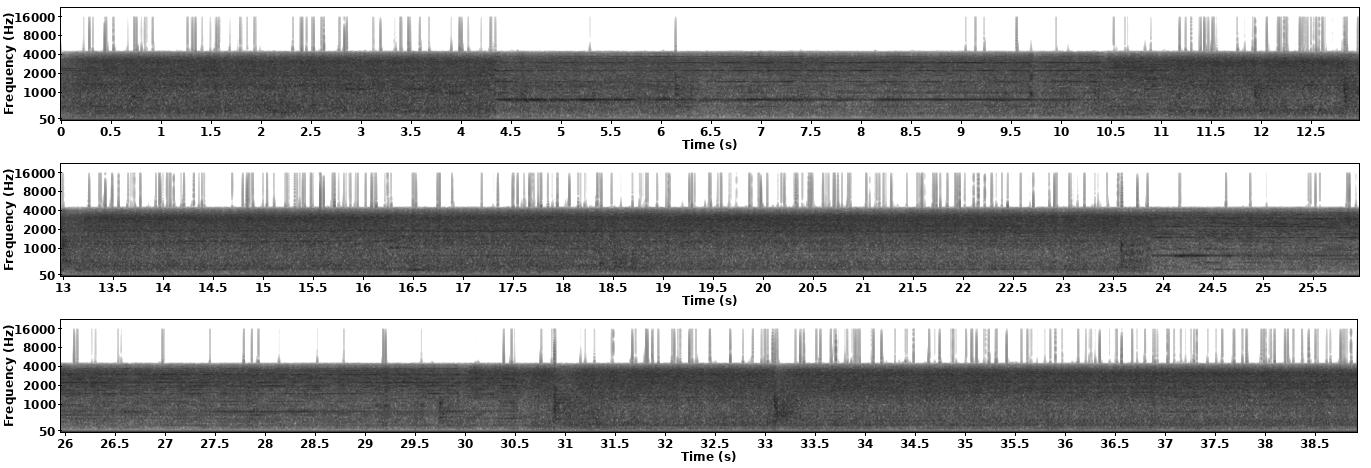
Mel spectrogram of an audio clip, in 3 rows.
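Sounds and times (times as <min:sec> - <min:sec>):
circular saw blades ripping boards: 0:21.5 - 0:38.9.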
